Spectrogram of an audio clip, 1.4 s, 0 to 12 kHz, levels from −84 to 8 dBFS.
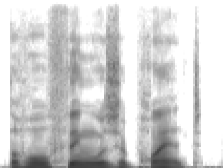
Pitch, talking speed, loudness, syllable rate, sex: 100 Hz, 260 wpm, -19 LUFS, 6.0 syllables/s, male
